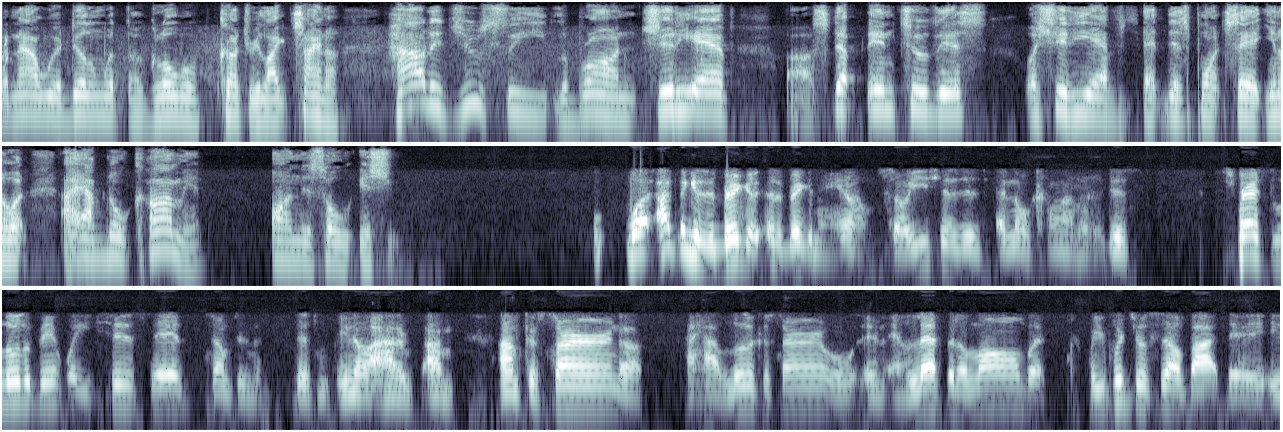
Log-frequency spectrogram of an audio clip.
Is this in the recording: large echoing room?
no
